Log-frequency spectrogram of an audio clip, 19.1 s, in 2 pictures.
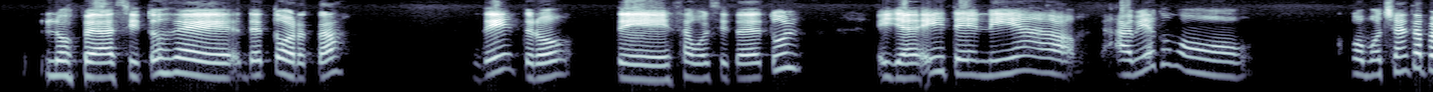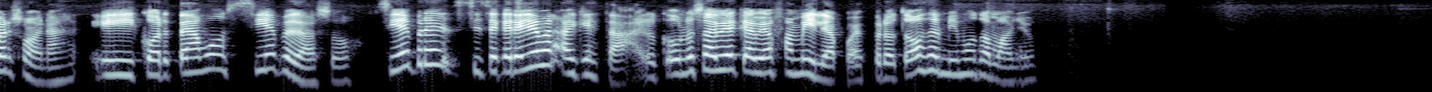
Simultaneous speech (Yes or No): No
